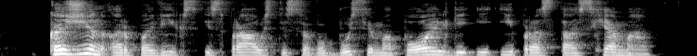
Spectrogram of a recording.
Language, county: Lithuanian, Vilnius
